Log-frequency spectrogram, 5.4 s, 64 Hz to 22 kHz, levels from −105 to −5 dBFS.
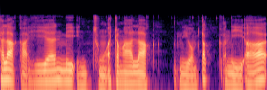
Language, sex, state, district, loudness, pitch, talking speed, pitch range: Mizo, male, Mizoram, Aizawl, -22 LUFS, 105 Hz, 125 wpm, 95-115 Hz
